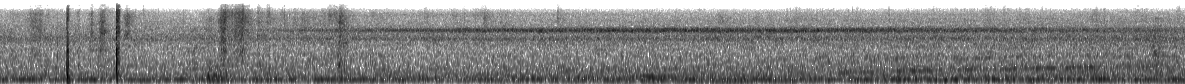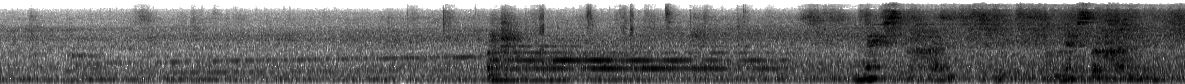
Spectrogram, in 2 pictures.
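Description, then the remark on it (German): An underground train pulls away: a steady low rumble with electric motor whines rising in pitch as it accelerates, then a shift to a louder, brighter running roar heard from inside the carriage. “Also ich persönlich finde, dass die Ansagen hier deutlicher sind als in den anderen Zügen.”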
